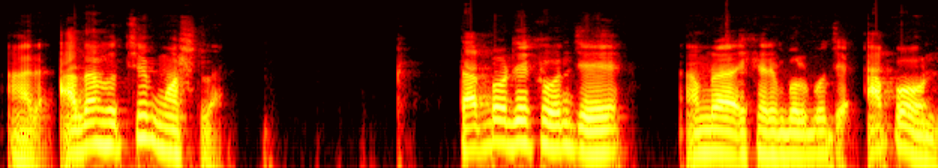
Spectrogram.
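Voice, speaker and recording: A man with a Bangladeshi Bengali accent teaching a grammar lesson at a whiteboard, explaining slowly, repeating words and asking rhetorical questions. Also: mid-range voice, creaky, lo-fi sound.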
